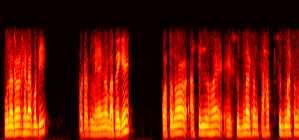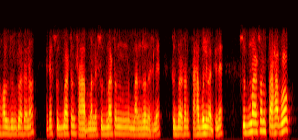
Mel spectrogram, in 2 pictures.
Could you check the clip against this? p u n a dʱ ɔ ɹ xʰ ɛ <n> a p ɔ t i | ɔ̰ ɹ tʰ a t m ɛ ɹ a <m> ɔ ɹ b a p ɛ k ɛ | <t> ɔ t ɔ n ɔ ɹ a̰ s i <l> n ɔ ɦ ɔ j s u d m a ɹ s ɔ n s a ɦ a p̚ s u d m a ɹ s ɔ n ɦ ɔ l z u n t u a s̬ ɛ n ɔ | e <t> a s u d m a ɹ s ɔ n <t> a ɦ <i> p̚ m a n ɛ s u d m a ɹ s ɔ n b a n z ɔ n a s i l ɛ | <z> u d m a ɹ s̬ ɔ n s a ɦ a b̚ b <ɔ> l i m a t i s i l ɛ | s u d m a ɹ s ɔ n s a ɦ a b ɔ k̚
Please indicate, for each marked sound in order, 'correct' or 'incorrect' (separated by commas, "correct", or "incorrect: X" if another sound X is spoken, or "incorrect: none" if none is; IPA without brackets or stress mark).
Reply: correct, incorrect: ŋ, incorrect: k, correct, correct, incorrect: s, incorrect: a, incorrect: s, incorrect: u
